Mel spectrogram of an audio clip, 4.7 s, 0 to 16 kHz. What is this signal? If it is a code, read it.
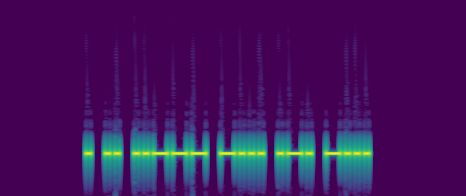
Morse code, heard as a keyed tone, about 25 wpm, 700 Hz. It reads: EI2BRB
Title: DXCC-100 Call Signs - 6 Characters - 25wpm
